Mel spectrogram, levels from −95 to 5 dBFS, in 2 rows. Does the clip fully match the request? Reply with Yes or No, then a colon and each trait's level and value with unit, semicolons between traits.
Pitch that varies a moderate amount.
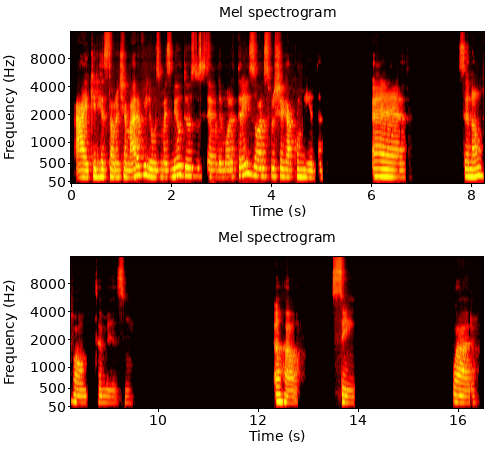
No: narrow, 2.1 semitones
